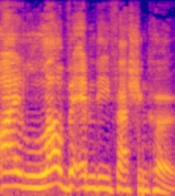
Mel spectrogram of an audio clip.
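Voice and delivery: ordinary talk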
